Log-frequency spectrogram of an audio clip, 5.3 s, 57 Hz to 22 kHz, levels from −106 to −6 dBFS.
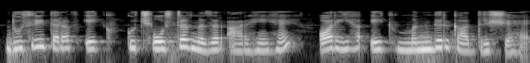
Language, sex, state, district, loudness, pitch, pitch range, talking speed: Hindi, female, Chhattisgarh, Bastar, -27 LUFS, 220 Hz, 200-235 Hz, 180 wpm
